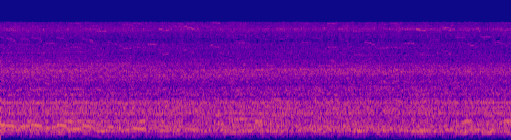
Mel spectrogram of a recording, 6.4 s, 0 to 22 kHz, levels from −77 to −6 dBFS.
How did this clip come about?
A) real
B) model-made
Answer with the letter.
A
